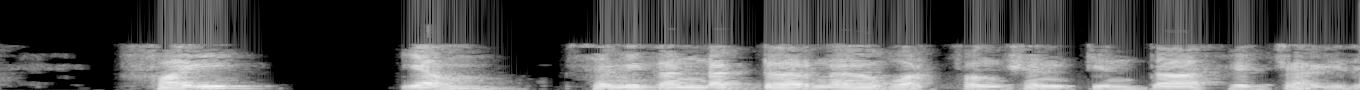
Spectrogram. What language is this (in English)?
Kannada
